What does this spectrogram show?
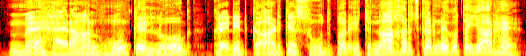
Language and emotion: Urdu, surprised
